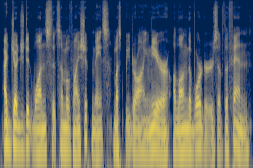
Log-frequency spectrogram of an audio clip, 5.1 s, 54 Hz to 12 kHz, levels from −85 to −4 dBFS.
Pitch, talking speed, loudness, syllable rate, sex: 95 Hz, 225 wpm, -20 LUFS, 5.2 syllables/s, male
